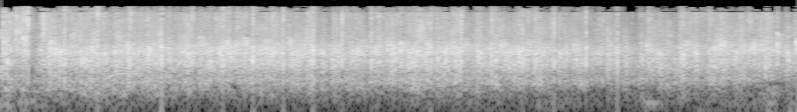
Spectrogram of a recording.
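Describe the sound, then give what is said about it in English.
A sustained round of applause from a sizable audience for a panel, dense overlapping claps holding steady and loud for several seconds with no talking over it. “And now a round of applause for this awesome panel.”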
